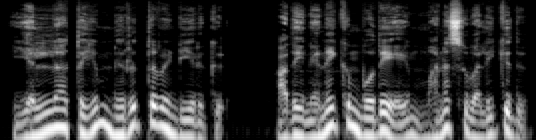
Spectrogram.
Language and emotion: Tamil, fearful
